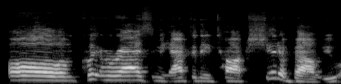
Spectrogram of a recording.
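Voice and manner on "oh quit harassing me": higher, louder sarcastic whine; mocking whiny imitation. Mocking rival streamer Lady Scorpio who complains about being harassed, higher, louder whine. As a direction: mimic her playing the victim. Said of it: "Lady, Lady Scorpio".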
